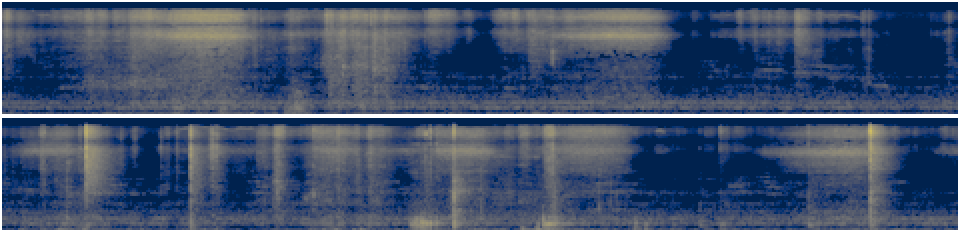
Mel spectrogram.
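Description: Paper rustling and handling as coloring book pages are turned, with soft rustles and a few light clicks and knocks.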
